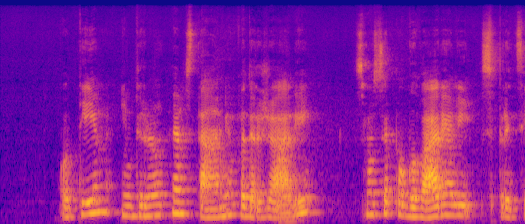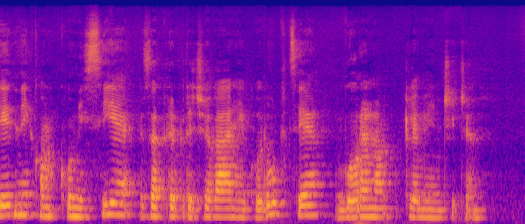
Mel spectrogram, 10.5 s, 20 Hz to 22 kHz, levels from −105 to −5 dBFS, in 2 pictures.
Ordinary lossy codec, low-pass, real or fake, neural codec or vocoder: none; 19.8 kHz; fake; codec, 44.1 kHz, 7.8 kbps, Pupu-Codec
